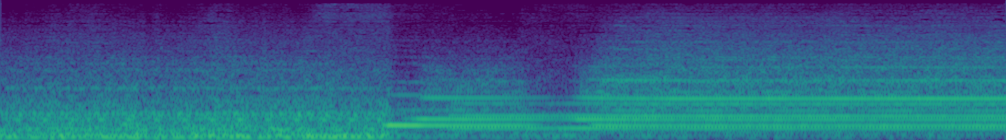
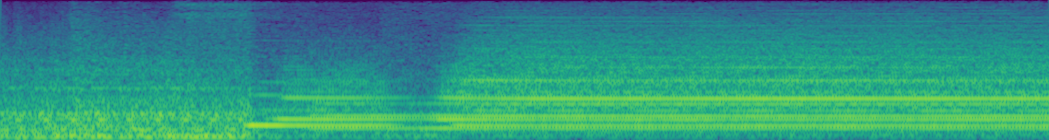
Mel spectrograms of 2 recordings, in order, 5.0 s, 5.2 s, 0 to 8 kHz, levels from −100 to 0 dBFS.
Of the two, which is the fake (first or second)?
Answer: first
